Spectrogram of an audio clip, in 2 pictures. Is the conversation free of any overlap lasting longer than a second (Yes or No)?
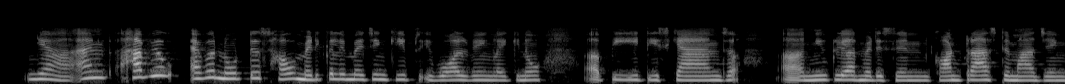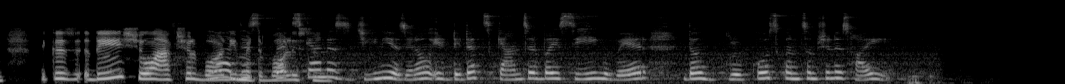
No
